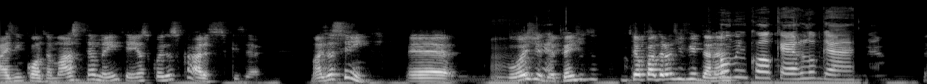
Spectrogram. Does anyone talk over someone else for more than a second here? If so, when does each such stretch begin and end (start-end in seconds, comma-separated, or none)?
none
